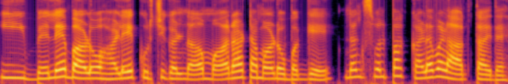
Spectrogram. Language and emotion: Kannada, fearful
